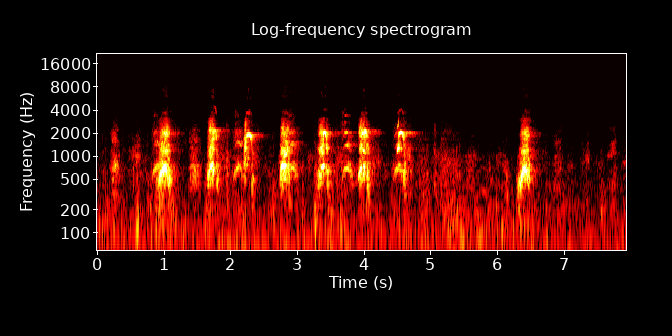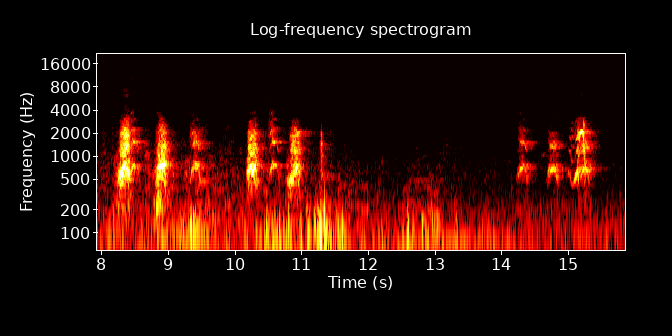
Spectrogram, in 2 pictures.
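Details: Spanish Mastiff on a farm, 1 October 2017: deep, loud barks in quick bursts, often two or three close together, resting briefly around six and twelve seconds before resuming; no other clear sounds.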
